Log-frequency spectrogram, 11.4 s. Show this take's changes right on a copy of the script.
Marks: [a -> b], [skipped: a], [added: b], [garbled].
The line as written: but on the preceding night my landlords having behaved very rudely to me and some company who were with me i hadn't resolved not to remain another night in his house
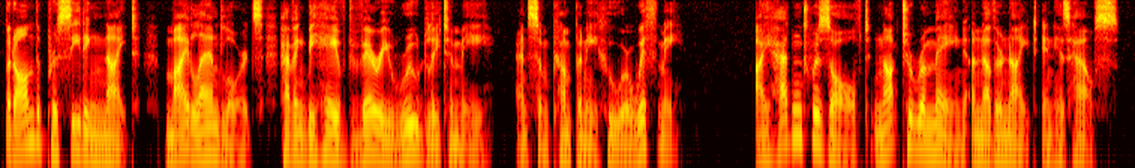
but on the preceding night my landlords having behaved very rudely to me and some company who were with me i hadn't resolved not to remain another night in his house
